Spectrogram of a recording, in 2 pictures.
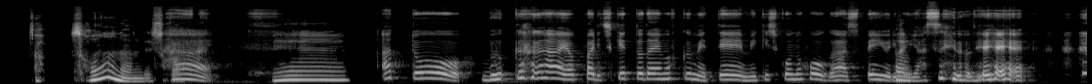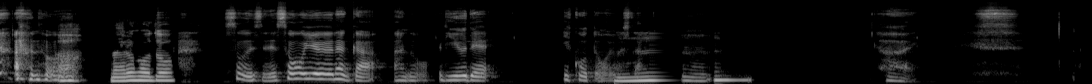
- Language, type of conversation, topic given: Japanese, podcast, 旅を通して学んだいちばん大きなことは何ですか？
- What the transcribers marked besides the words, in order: laughing while speaking: "物価が"; laughing while speaking: "安いので、あの"; distorted speech; tapping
